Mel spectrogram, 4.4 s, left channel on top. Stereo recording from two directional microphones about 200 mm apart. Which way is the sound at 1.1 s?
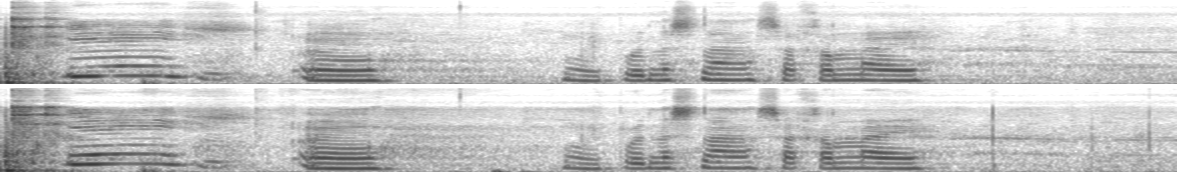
25° left (ahead or behind).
